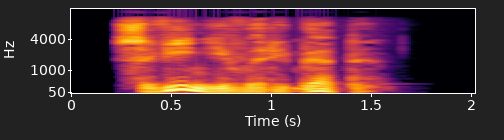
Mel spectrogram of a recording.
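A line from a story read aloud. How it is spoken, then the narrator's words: Quiet. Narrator (Russian): тихо сказала она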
